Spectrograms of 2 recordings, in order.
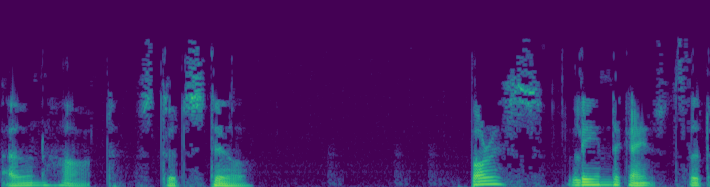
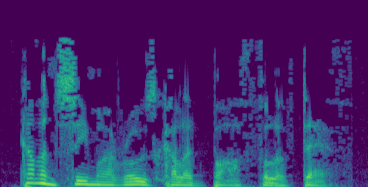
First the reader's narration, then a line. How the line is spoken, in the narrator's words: he cried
